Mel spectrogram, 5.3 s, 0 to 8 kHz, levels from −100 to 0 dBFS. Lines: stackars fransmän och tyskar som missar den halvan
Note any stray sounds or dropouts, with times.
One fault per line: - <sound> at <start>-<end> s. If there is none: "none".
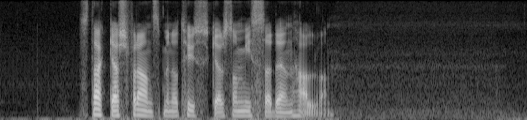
none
